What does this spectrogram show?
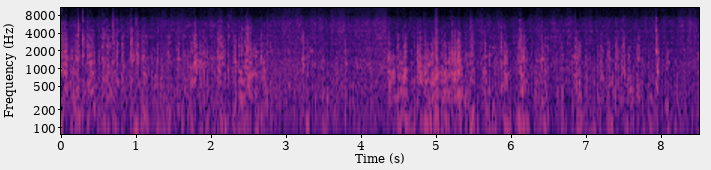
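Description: Express passenger train running, heard from on board: a steady rumble of wheels on the rails with scattered clicks, and wind buffeting the microphone.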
